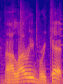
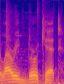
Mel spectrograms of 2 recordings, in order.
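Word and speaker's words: Larry Burkett: Cómo manejar sus finanzas Larry bricket o Larry burket dependiendo de Como algunos lo pronuncien Ah fue uno de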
